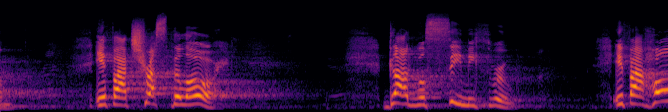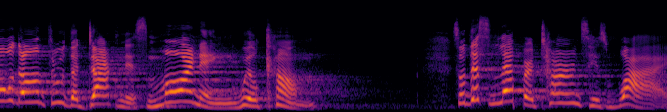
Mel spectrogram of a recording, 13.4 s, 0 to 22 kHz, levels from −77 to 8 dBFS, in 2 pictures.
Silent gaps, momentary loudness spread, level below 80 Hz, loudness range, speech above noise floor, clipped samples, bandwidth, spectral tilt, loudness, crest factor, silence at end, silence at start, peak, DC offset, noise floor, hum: none; 15 LU; under -90 dBFS; 6 LU; 44 dB; under 0.1%; 13 kHz; -2 dB/octave; -20 LUFS; 22 dB; 0 s; 0 s; 0 dBFS; under 0.1%; -65 dBFS; none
